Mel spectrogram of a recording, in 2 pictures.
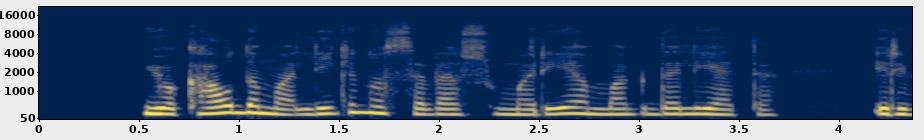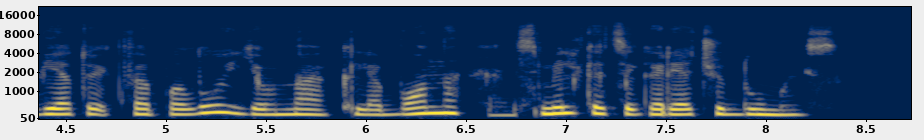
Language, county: Lithuanian, Vilnius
